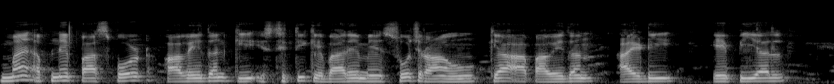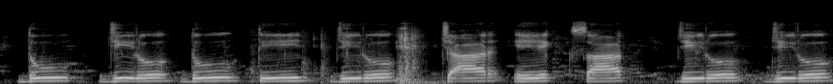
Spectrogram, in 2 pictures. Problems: none marked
